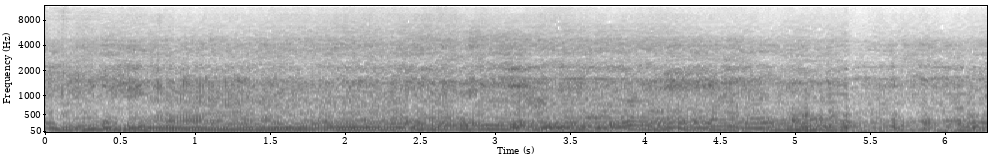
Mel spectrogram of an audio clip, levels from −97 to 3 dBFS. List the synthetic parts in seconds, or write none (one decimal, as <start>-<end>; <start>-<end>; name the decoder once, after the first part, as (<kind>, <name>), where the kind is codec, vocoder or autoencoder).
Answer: 0.0-0.7 (codec, SNAC); 2.4-6.3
